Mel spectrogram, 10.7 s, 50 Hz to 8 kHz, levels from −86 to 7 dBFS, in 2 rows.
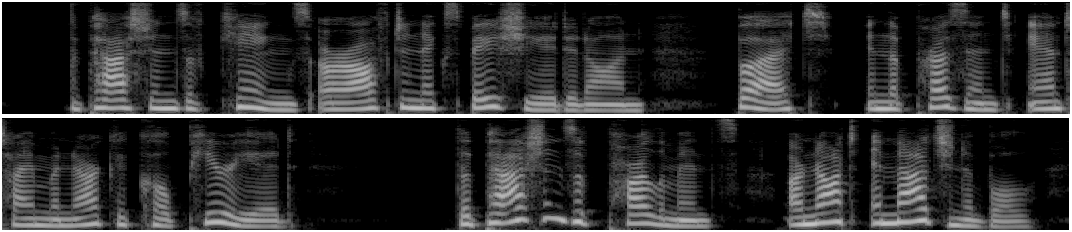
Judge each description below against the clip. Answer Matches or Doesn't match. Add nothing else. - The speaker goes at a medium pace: Doesn't match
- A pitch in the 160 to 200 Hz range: Matches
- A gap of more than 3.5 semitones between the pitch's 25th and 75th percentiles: Matches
